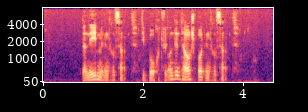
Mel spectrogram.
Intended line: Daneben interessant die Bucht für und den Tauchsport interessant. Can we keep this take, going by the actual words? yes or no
yes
